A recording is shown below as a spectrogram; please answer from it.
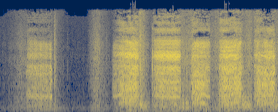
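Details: Greater bandicoot rat lure calls: a faint opening squeal, a brief pause, then a run of loud, raspy squealing bursts, each under a second, following one another almost without break.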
